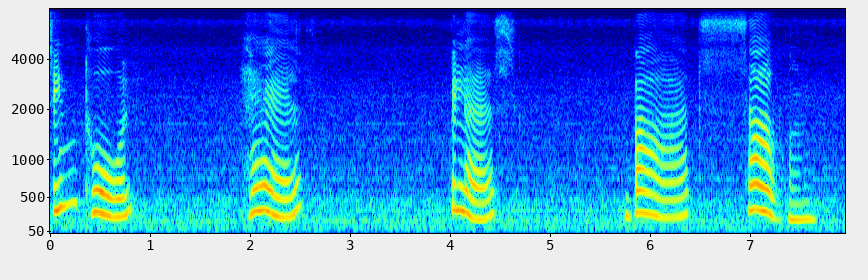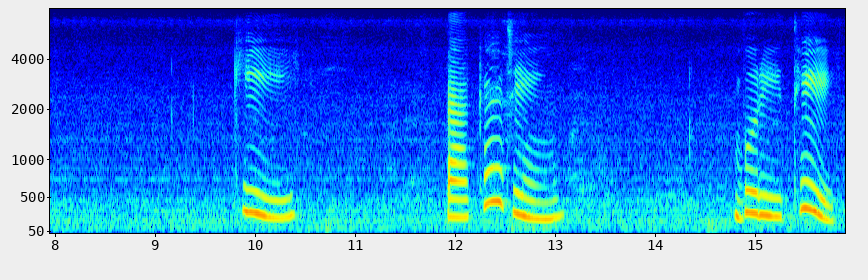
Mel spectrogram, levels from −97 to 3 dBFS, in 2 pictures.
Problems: none marked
